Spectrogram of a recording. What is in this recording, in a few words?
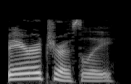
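"barratrously", British English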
